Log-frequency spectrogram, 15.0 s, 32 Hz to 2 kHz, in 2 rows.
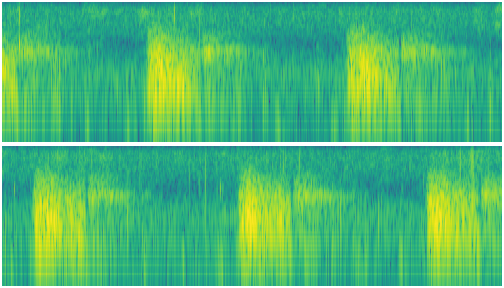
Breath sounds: Inhalation: 2.12-3.00 s, 5.10-5.98 s, 7.93-8.80 s, 11.02-11.90 s, 13.89-14.76 s
Exhalation: 0.00-0.88 s, 3.02-3.89 s, 6.07-7.06 s, 8.86-9.73 s, 11.97-13.02 s

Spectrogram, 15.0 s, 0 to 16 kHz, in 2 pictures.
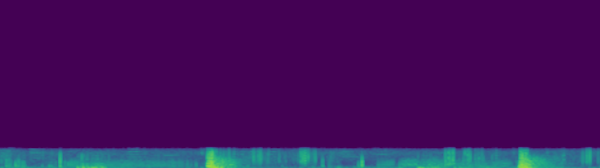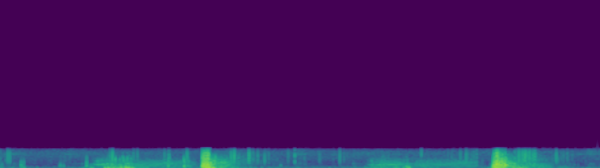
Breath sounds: Inhalation: 2.54-3.19 s, 6.46-7.13 s, 10.02-10.70 s, 13.69-14.60 s
Exhalation: 0.73-2.54 s, 5.13-6.43 s, 8.58-9.98 s, 12.17-13.58 s
Crackles: 0.73-2.54 s, 2.54-3.19 s, 5.13-6.43 s, 6.46-7.13 s, 8.58-9.98 s, 10.02-10.70 s, 12.17-13.58 s, 13.69-14.60 s

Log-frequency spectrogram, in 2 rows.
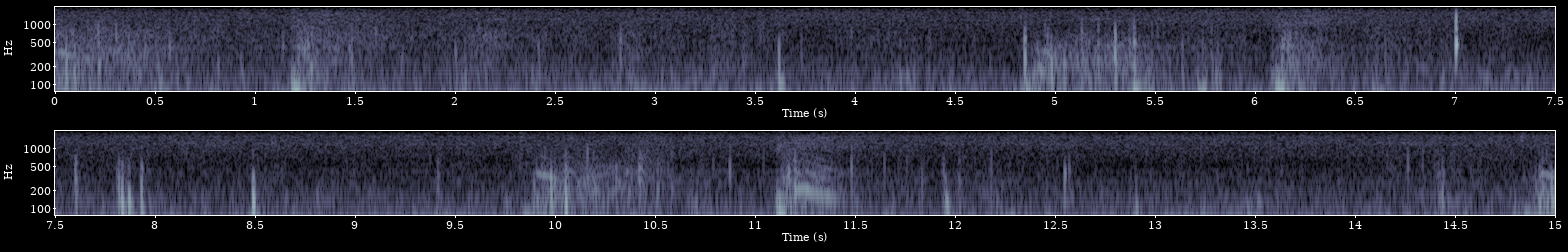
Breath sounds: Inhalation: 0.00-0.73 s, 4.74-5.46 s, 9.90-10.62 s, 14.92-15.00 s
Crackles: 0.00-0.73 s, 4.72-5.44 s, 9.90-10.62 s, 14.92-15.00 s

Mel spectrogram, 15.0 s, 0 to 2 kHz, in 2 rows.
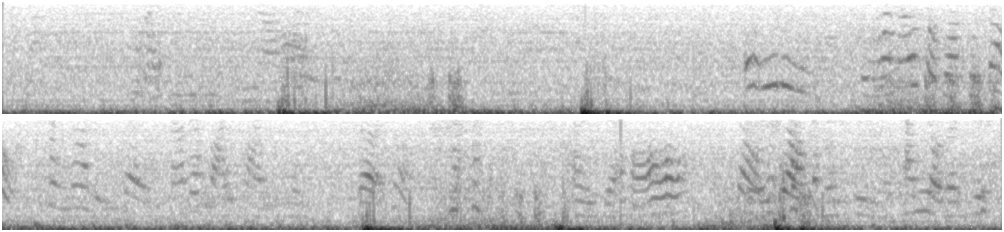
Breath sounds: Inhalation: 1.98-3.48 s, 6.47-7.52 s, 10.75-11.82 s
Exhalation: 4.28-4.58 s
Crackles: 1.98-3.48 s

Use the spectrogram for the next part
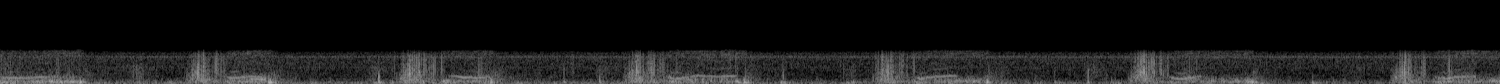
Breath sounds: Inhalation: 0.00-0.89 s, 1.82-2.18 s, 6.17-6.62 s, 8.65-9.11 s, 11.16-11.65 s, 13.91-14.38 s
Exhalation: 2.24-2.83 s, 4.40-5.07 s, 6.58-7.59 s, 9.11-10.04 s, 11.71-12.65 s
Wheeze: 0.00-0.89 s, 2.24-2.83 s, 4.44-5.05 s, 6.60-7.57 s, 9.12-10.00 s, 11.63-12.16 s, 14.38-14.91 s
Crackles: 1.82-2.18 s, 3.78-4.36 s, 6.13-6.56 s, 8.63-9.09 s, 11.16-11.65 s

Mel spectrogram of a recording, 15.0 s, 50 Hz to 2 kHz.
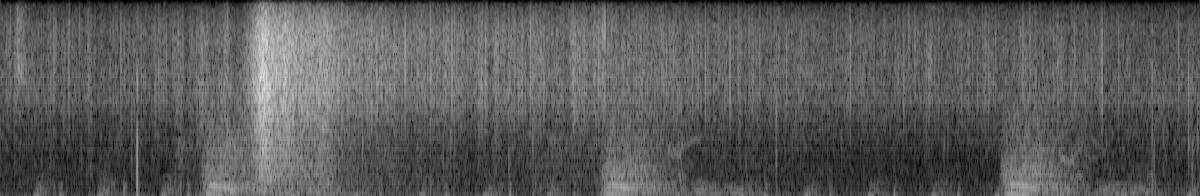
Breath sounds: Inhalation: 7.52-8.71 s, 12.51-13.70 s
Rhonchi: 7.43-8.02 s

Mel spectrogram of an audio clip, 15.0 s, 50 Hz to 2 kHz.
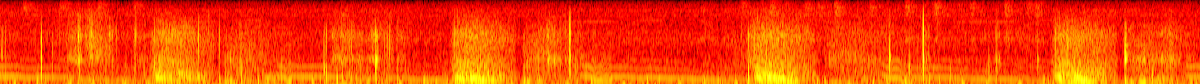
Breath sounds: Inhalation: 1.79-2.72 s, 5.58-6.51 s, 9.31-10.24 s, 13.16-14.09 s
Exhalation: 2.74-3.64 s, 6.51-7.68 s, 10.28-11.45 s, 14.09-15.00 s
Wheeze: 0.00-1.78 s, 3.16-5.54 s, 7.20-9.27 s, 11.09-13.08 s, 14.73-15.00 s

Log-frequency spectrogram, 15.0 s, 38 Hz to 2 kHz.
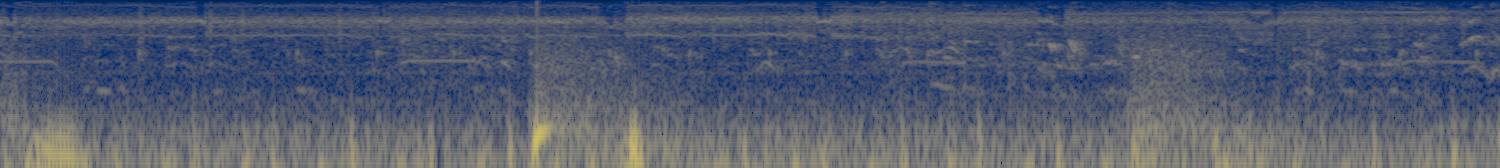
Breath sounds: Inhalation: 5.28-6.50 s, 11.27-12.65 s
Exhalation: 0.21-0.91 s
Wheeze: 0.21-0.91 s
Crackles: 5.28-6.50 s, 11.27-12.65 s

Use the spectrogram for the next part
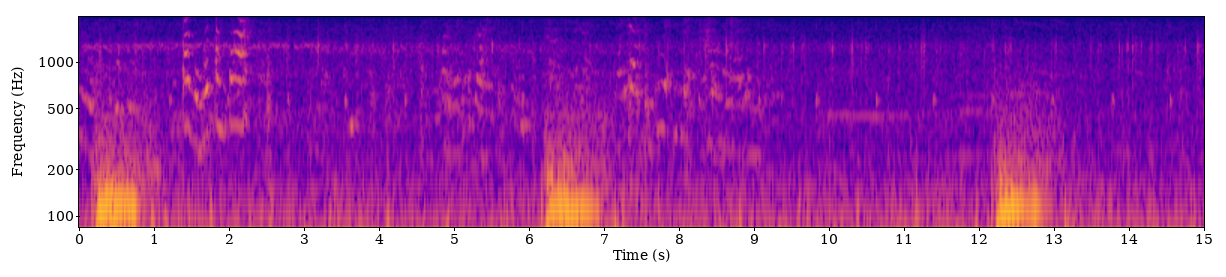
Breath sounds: Inhalation: 0.12-1.09 s, 6.13-7.17 s, 12.23-13.19 s
Wheeze: 0.12-0.80 s, 6.19-6.94 s, 12.23-12.91 s

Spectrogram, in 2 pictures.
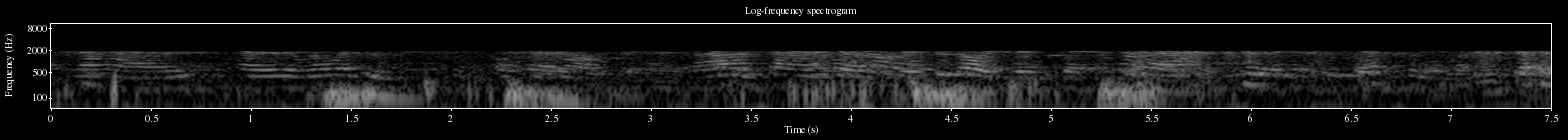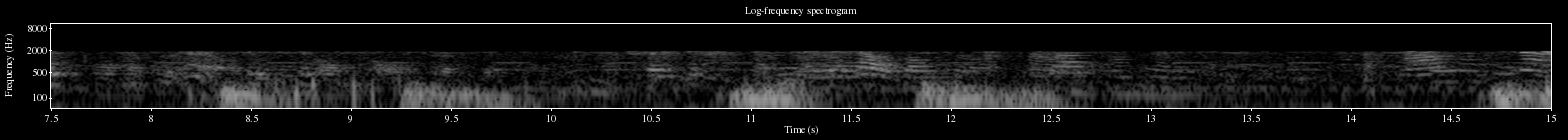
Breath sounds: Inhalation: 1.21-2.01 s, 4.09-5.08 s, 8.13-9.07 s, 10.74-11.76 s, 14.63-15.00 s
Exhalation: 2.01-2.98 s, 5.09-5.97 s, 9.06-10.37 s, 11.75-13.60 s
Wheeze: 9.67-10.37 s, 10.85-11.31 s, 11.89-13.60 s
Crackles: 1.21-2.00 s, 2.01-2.98 s, 4.09-5.08 s, 5.11-5.97 s, 8.13-9.07 s

